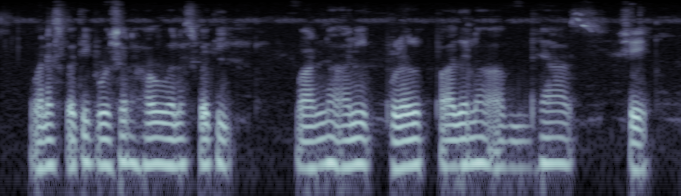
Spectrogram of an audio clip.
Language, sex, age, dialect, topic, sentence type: Marathi, male, 18-24, Northern Konkan, agriculture, statement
